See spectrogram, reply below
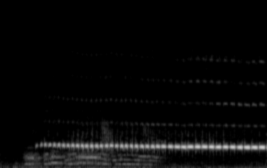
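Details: Common iora song used as a lure to make other ioras sing, said to be a female: a rapid pulsed whistle trill swelling in loudness over three seconds, with softer lower whistled notes beneath its first half.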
